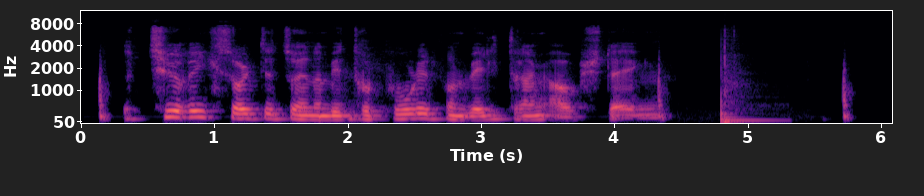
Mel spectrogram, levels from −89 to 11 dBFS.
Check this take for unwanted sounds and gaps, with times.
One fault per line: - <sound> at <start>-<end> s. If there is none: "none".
- thud at 4.8-5.4 s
